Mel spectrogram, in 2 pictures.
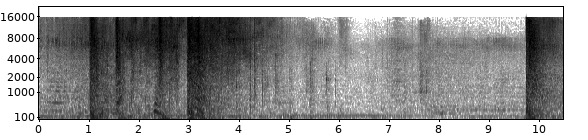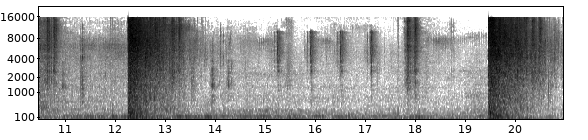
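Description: A shotgun fires loud blasts that echo briefly.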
